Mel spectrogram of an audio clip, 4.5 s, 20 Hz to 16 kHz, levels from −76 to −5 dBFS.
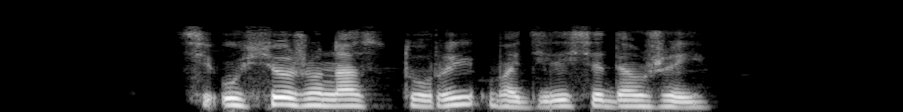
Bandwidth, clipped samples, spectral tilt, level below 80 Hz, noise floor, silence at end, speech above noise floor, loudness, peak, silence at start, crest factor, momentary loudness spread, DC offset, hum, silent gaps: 7.4 kHz; under 0.1%; -7 dB/octave; -58 dBFS; -76 dBFS; 1 s; 60 dB; -17 LUFS; -2 dBFS; 0.95 s; 18 dB; 9 LU; under 0.1%; none; none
